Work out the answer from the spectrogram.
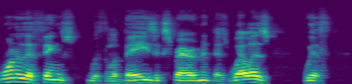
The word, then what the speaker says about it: Libet: He pronounced his name Libet. Libet, okay, I'm sorry.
